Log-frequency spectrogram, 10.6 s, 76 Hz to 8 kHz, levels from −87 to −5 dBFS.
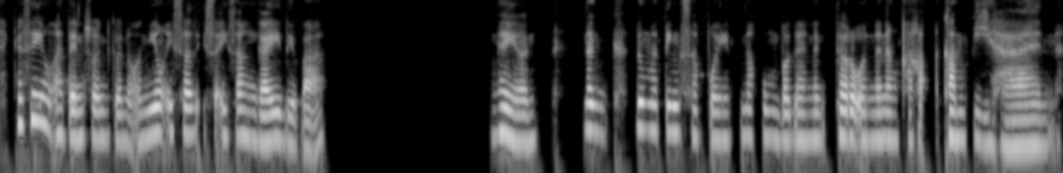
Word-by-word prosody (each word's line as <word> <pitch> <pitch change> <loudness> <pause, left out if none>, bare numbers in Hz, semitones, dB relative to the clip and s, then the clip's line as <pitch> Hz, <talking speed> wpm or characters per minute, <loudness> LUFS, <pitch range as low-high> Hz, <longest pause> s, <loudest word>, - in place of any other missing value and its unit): Kasi 300 +2 +3
yung 250 - -3
atensyon 205 -2 +1
ko 190 - -1
noon 180 +2 -4
yung 225 0 +5
isa 230 -2 +3 0.2
sa - - -2
isang 210 -1 -2
guy, 180 +1 +4
di 175 -3 -3
ba? - - -2 1.6
Ngayon, 195 -4 +2 0.5
nag 235 -3 +2 0.2
dumating 240 -2 +2
sa 215 -2 -6
point 195 -1 -4
na 210 0 -6
kumbaga 190 -2 -2
nagkaroon 195 0 +2
na 190 - 0
ng 195 0 -1
ka 190 0 -3
ka - - -3 0.2
kampihan. 170 -5 0
195 Hz, 140 wpm, -28 LUFS, 190-220 Hz, 1.6 s, yung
